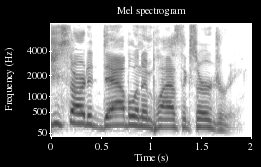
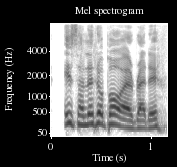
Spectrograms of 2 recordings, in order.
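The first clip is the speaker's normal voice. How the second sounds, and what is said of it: Bad put-on British accent. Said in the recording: “shitty British accent?”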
